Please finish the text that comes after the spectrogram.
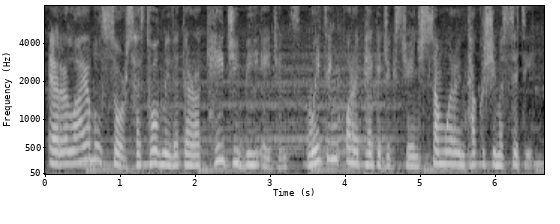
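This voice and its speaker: A composed female spy from a video game, played by an actress, with a Russian accent. She briefs like a professional and teases dryly, in a mid-pitched voice. Music plays clearly behind her. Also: fairly quick, close to an everyday voice. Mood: briskly businesslike. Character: cool, sultry female Soviet spy, wryly in control. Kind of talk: video game cutscene acting.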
